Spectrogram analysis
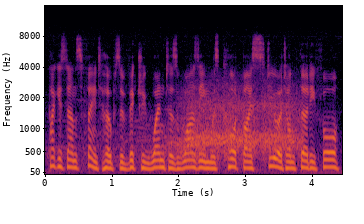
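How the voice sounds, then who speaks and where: A man's voice: fairly high pitch, fairly even intonation, normal speed. A man narrating a scripted sports news report over outdoor background noise. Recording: loud outdoor noise behind voice.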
